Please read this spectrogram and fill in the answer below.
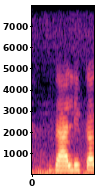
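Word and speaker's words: ذلك: जालिका को इस तरह से प्रोनाउंस करते हैं। बट अलिफ लिखते नहीं है।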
